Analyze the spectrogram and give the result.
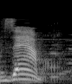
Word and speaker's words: Zamel: Well, technically, we landed in the kingdom of Zamel. Rhymes with camel.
